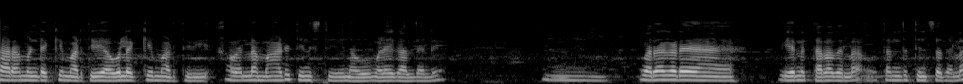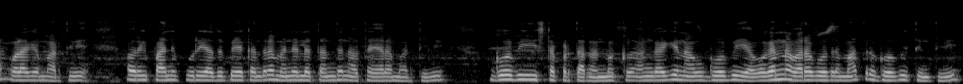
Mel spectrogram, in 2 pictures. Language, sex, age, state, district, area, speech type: Kannada, female, 30-45, Karnataka, Vijayanagara, rural, spontaneous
